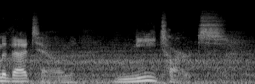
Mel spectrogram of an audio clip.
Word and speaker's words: Netarts: All right, so you pronounce that, the name of that town, Netarts. Netarts, not Nutarts or Nutarts. Netarts, like the knee that's on your leg, and tarts.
